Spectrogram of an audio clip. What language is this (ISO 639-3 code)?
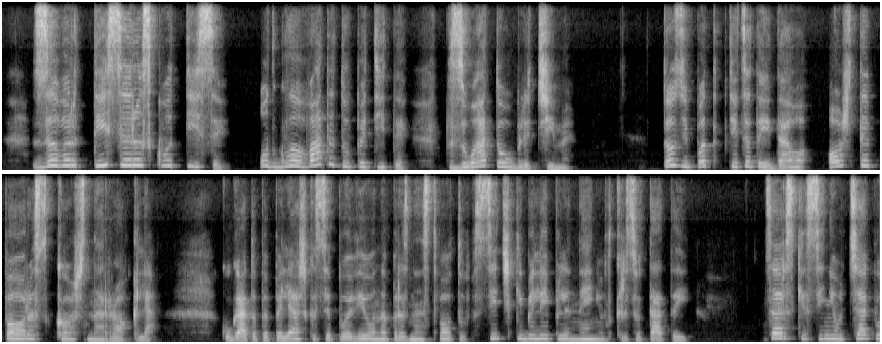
bul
